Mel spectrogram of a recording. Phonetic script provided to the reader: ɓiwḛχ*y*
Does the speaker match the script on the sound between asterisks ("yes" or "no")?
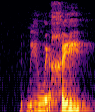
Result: no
